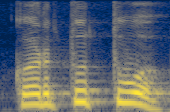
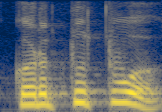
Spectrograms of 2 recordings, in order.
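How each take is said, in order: The two takes are said the same way.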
